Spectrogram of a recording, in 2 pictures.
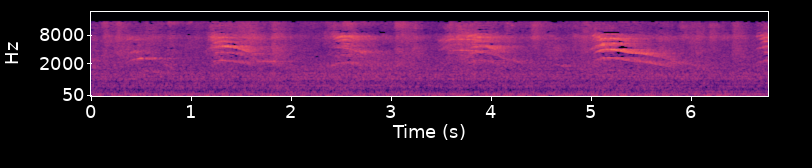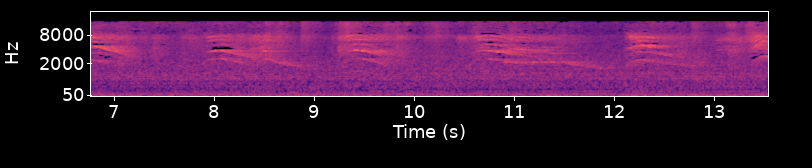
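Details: Kitten Min calling again and again: a long run of short, high, falling meows, roughly one every second or so, over a steady low-pitched background drone.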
